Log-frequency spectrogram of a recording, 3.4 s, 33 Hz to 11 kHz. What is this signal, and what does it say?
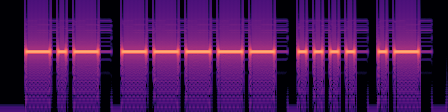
Morse code, heard as a keyed tone, about 20 wpm, 750 Hz. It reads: K0HA
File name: cwa / W1AW-Level3 / 20WPM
